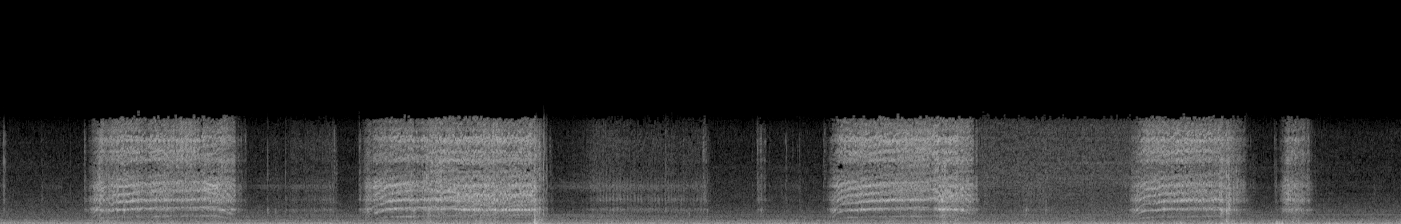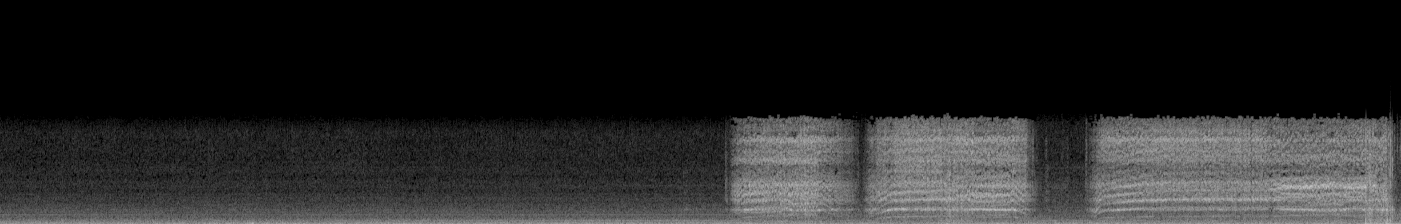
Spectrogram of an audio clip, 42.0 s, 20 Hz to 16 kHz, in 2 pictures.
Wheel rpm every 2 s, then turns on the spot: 30, 110, 40, 150, 30, 0, 110, 50, 60, 40, 0, 0, 0, 0, 0, 10, 90, 130, 60, 160, 140.
8-10 14-16 18-20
